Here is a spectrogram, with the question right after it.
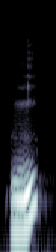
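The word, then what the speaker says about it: mis: I-R-E-I-T, same group. Dire, dit. Okay, then E-T-T-R-E will give you this I-S, but then you don't pronounce the S, so you get I. Mettre, mi. And then E-N-D-R-E, I-S, but then same thing here, the sound I.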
